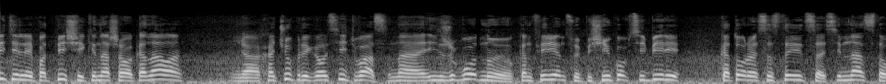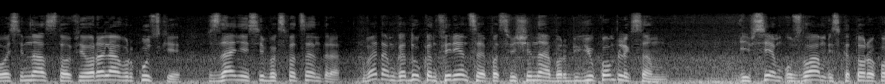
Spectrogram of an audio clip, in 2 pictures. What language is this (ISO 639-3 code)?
rus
